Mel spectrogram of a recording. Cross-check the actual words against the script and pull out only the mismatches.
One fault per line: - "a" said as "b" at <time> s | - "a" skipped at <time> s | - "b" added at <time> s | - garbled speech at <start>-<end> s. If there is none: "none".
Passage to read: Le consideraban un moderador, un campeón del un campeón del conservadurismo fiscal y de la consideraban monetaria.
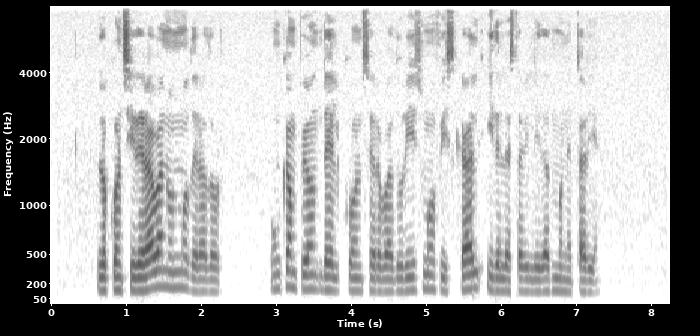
- "Le" said as "Lo" at 0.6 s
- "un campeón del" skipped at 3.9 s
- "consideraban" said as "estabilidad" at 6.1 s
